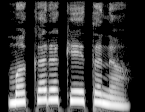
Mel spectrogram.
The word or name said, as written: ಮಕರಕೇತನ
